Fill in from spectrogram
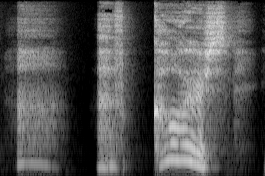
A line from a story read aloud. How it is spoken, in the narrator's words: breathed jubilantly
